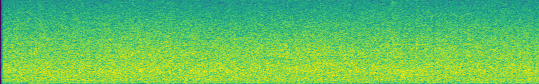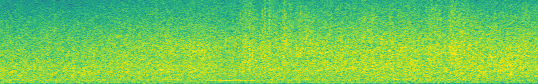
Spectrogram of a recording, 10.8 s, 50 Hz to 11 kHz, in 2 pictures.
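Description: Steady loud rushing hiss beside a 500 Series Shinkansen standing at the platform, with a faint low hum.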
